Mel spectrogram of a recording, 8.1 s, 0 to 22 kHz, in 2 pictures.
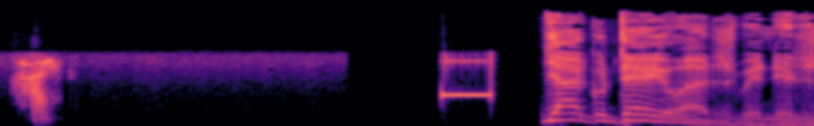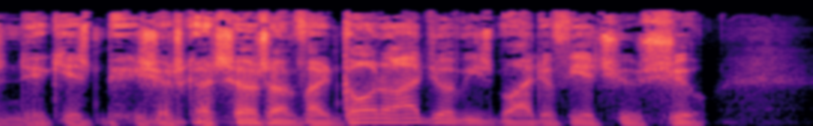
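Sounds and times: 
speech: 0.2s - 0.4s, 2.7s - 7.9s
electronic voicemail beep before recording a message: 2.2s - 2.5s.

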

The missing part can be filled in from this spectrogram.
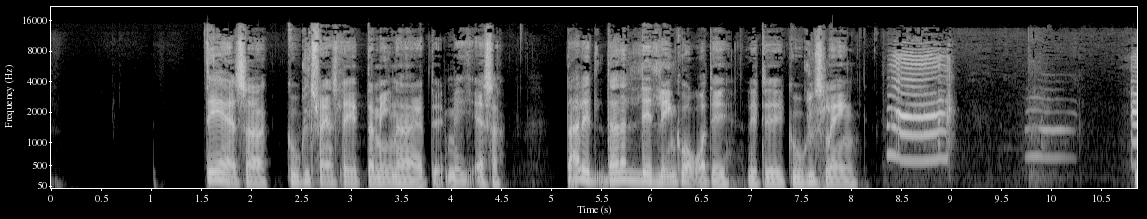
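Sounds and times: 
speech: 1.6s - 4.6s, 5.2s - 8.2s
cat meowing: 8.3s - 9.1s, 9.7s - 10.8s.

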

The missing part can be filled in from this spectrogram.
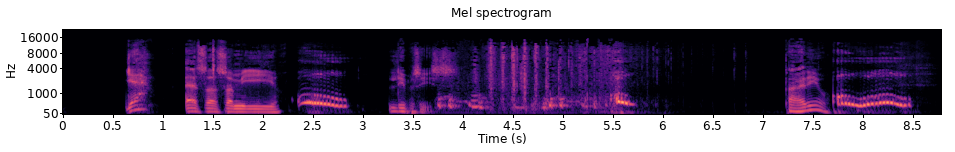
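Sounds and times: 
speech: 0.6s - 2.2s, 3.2s - 4.4s, 7.2s - 8.0s
pigeon cooing: 2.4s - 2.9s, 3.7s - 5.9s, 7.7s - 8.6s.

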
